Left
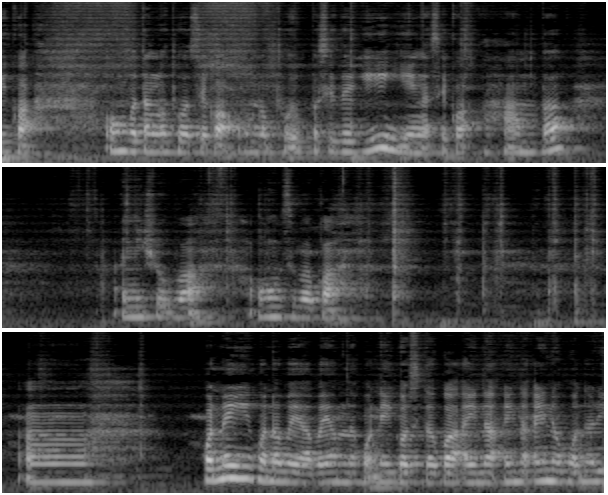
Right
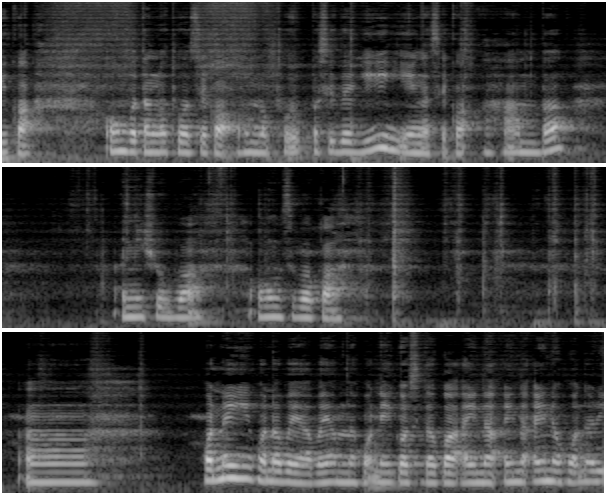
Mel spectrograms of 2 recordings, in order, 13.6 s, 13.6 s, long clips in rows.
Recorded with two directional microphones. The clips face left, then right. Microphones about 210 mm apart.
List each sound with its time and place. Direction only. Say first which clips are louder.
0.0 s speech: right 3 dB; 40° right (ahead or behind)
5.4 s speech: right 5 dB; 35° right (ahead or behind)
8.2 s shuffling cards: even; 5° right (ahead or behind)
9.2 s music: right 5 dB; 40° right (ahead or behind)
10.5 s speech: right 2 dB; 40° right (ahead or behind)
